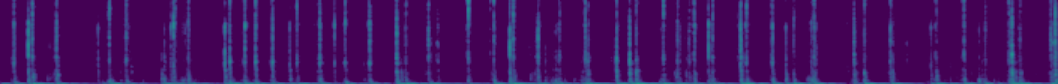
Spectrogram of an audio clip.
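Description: Fingertips and long painted nails type rapidly on a full-size backlit plastic RGB computer keyboard with hollow key switches and colour-cycling lights. Quick, bright, clacky key taps patter in uneven bursts over a steady low hum, each tap dying away almost at once.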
